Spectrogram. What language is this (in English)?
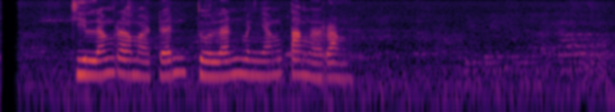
Javanese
